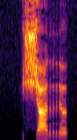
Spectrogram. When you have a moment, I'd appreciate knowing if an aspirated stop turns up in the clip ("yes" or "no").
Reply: no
